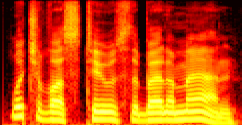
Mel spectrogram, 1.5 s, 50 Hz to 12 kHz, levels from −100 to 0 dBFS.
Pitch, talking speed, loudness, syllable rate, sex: 145 Hz, 315 wpm, -15 LUFS, 6.5 syllables/s, male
